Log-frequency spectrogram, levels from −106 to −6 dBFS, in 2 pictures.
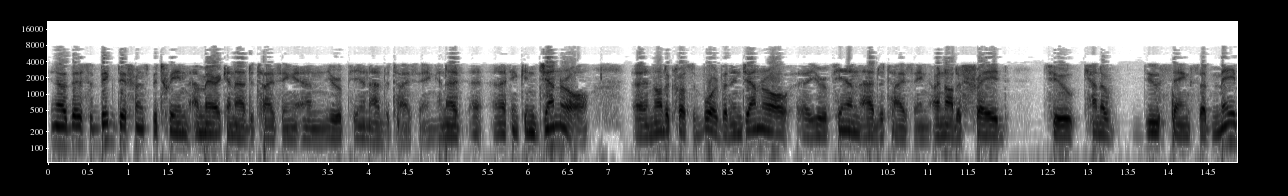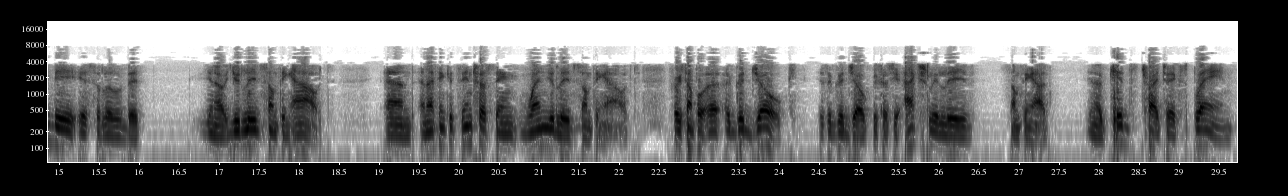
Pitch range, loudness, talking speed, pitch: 80-105 Hz, -16 LUFS, 170 wpm, 95 Hz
